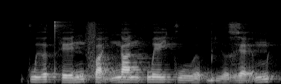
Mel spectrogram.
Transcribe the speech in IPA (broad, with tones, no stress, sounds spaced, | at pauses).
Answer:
k w ɨ˨˦ ə̯ t̪ʰ e˨˦ n f a̰˧˨ j ŋ a˧ n h w e˧ j k w ṳ˨˩ ə̯ ɓ i̤˨˩ ə̯ ɣ ɛ̰˧˥ m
